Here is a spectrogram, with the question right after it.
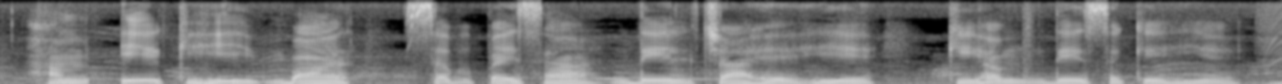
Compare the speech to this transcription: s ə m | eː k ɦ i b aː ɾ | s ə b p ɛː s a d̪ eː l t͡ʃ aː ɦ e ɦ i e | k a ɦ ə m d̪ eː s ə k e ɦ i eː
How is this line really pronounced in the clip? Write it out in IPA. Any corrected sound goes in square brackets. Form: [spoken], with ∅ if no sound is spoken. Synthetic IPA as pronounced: [h] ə m | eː k ɦ i b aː ɾ | s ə b p ɛː s a d̪ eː l t͡ʃ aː ɦ e ɦ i e | k [i] ɦ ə m d̪ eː s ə k e ɦ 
